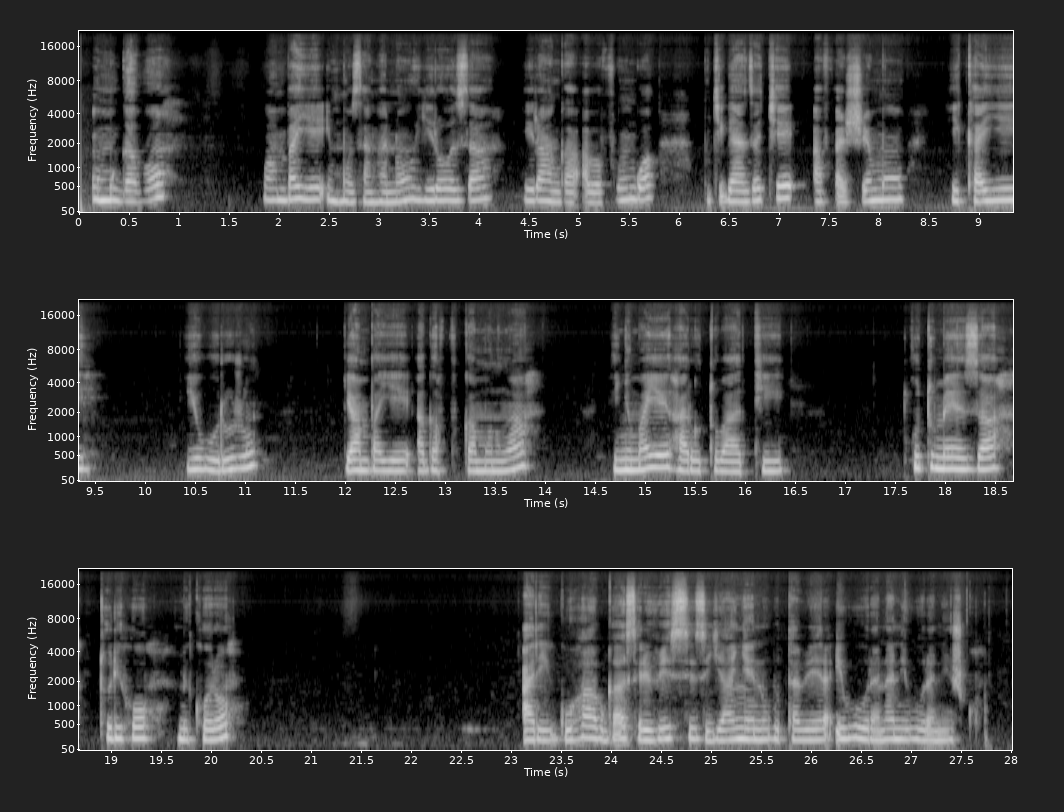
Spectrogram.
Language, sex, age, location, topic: Kinyarwanda, female, 18-24, Kigali, government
